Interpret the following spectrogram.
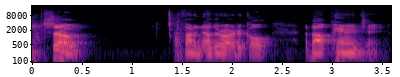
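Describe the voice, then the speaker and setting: Guy vlogging, kinda low pitched but super bright and forceful, lots of ums and restarts. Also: moderate pace. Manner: rambling with many fillers and restarts; animated, voice rising when acting out examples. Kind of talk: casual talking-head vlog.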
